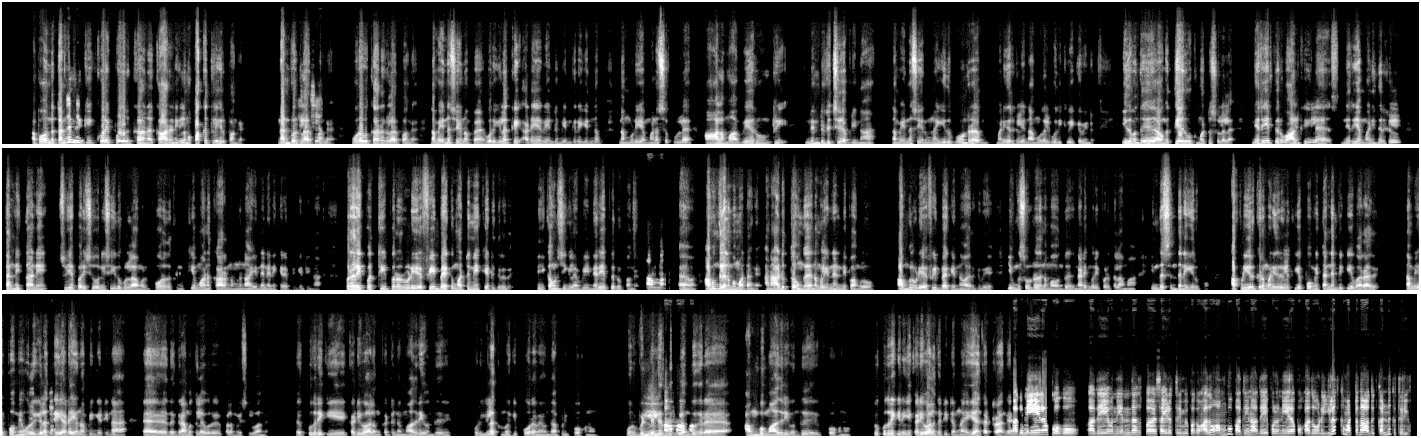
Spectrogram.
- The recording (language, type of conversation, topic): Tamil, podcast, தன்னம்பிக்கை குறையும் போது அதை எப்படி மீண்டும் கட்டியெழுப்புவீர்கள்?
- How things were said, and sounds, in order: in English: "பீட்பேக்"; in English: "பீட்பேக்"; drawn out: "அ"; drawn out: "கிளம்புகிற"; drawn out: "நேரா"; in English: "சைடு"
